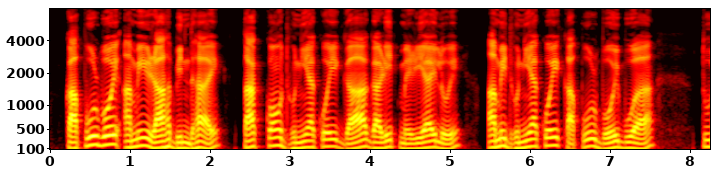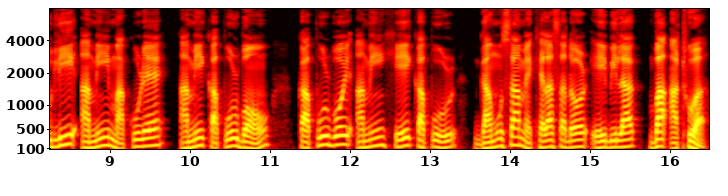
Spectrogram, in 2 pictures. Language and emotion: Assamese, neutral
